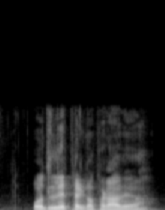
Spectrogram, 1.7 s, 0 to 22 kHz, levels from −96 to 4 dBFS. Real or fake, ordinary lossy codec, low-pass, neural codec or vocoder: fake; none; 10.8 kHz; vocoder, 24 kHz, 100 mel bands, Vocos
